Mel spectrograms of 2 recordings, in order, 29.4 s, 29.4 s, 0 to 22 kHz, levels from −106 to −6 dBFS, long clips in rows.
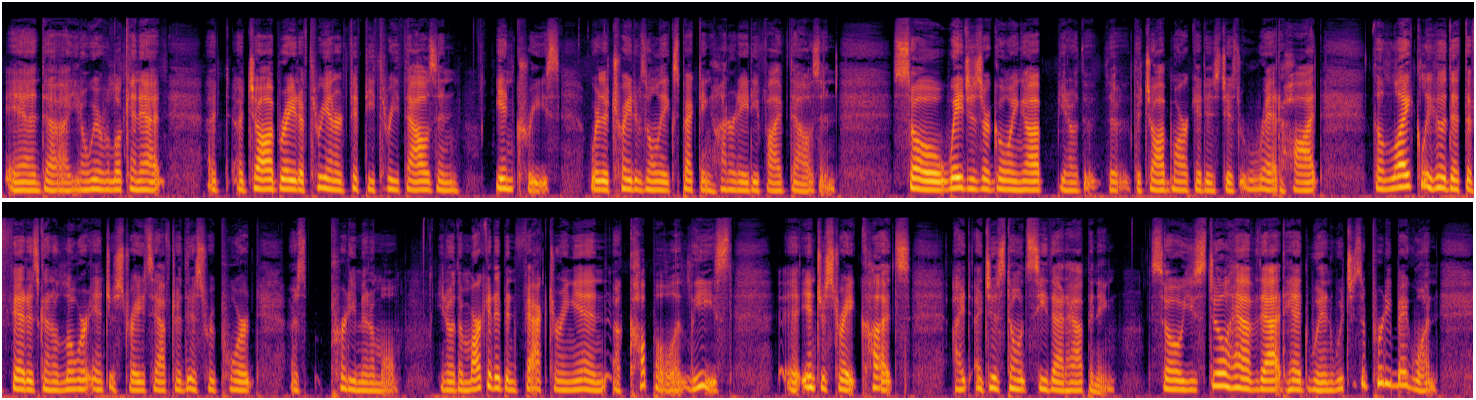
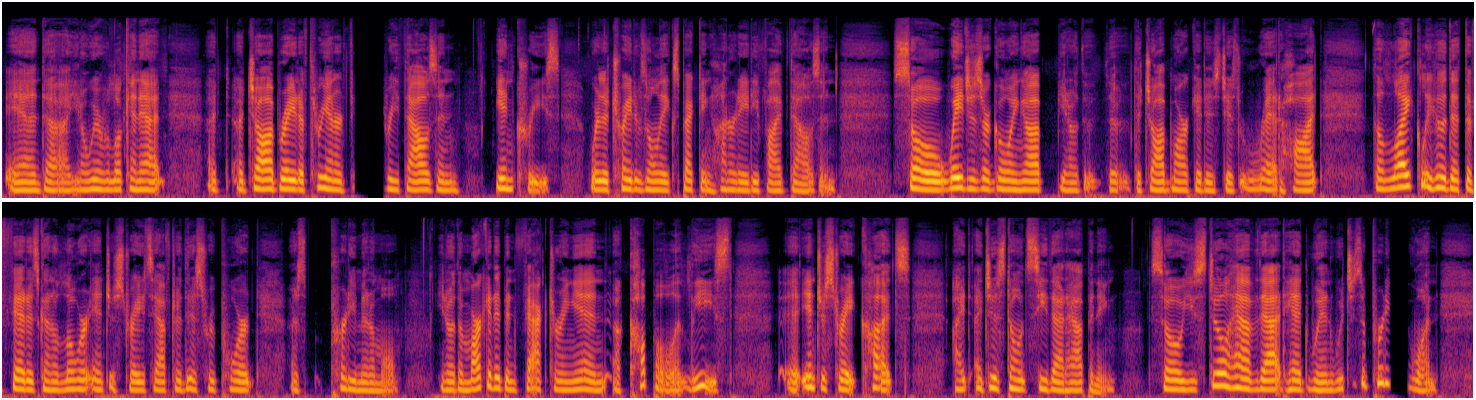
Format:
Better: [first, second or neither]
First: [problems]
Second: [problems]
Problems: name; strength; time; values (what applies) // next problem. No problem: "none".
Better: first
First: none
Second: audio cutting out; at 3.5 s and at 29 s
